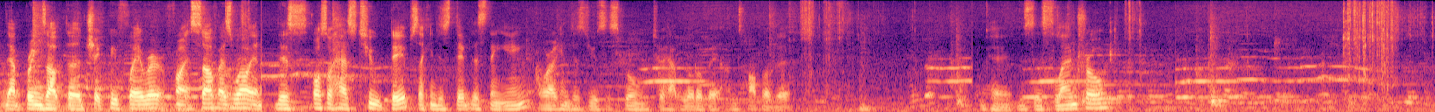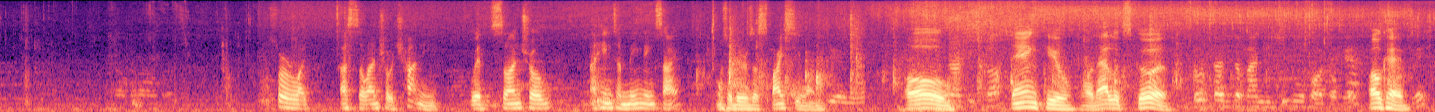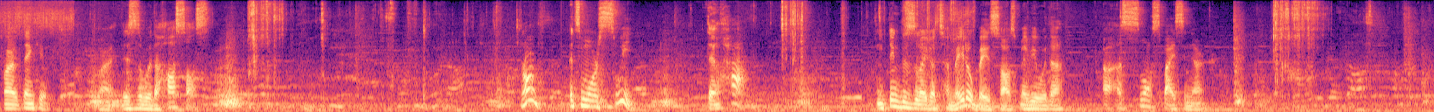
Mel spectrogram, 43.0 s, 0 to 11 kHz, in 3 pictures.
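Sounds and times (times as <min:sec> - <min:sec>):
crisp papadam crunch: 0:13.4 - 0:14.4, 0:31.2 - 0:32.0, 0:36.5 - 0:36.8, 0:41.4 - 0:42.5
chewing: 0:41.4 - 0:42.5.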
